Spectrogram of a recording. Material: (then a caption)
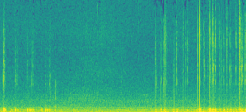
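Metal mesh. Long acrylic nails on both hands scratch the bare, hollow wire-mesh metal grille of a large desktop microphone. The result is a dense, low, rumbling scratch with irregular soft clicks and taps, growing louder near the end with a few sharp, bright nail strikes.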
